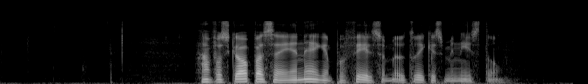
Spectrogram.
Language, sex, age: Swedish, male, 49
